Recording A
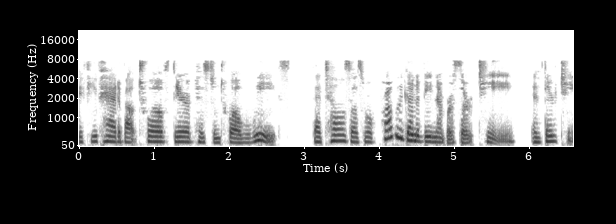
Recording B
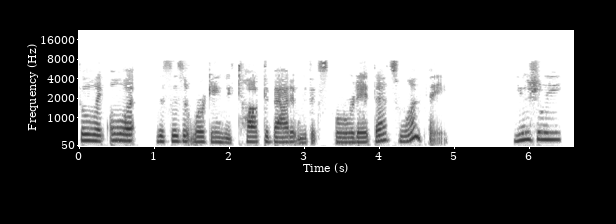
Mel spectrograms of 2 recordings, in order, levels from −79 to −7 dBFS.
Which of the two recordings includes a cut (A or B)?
B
